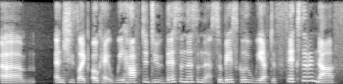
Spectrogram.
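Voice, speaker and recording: With an American accent and a fairly high pitch, a woman speaks at a moderate pace with lively intonation, in a dry, close sound with no echo and a very clean recording against a silent background. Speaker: comedy podcast host. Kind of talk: casual chat, retelling a movie plot. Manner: animated.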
